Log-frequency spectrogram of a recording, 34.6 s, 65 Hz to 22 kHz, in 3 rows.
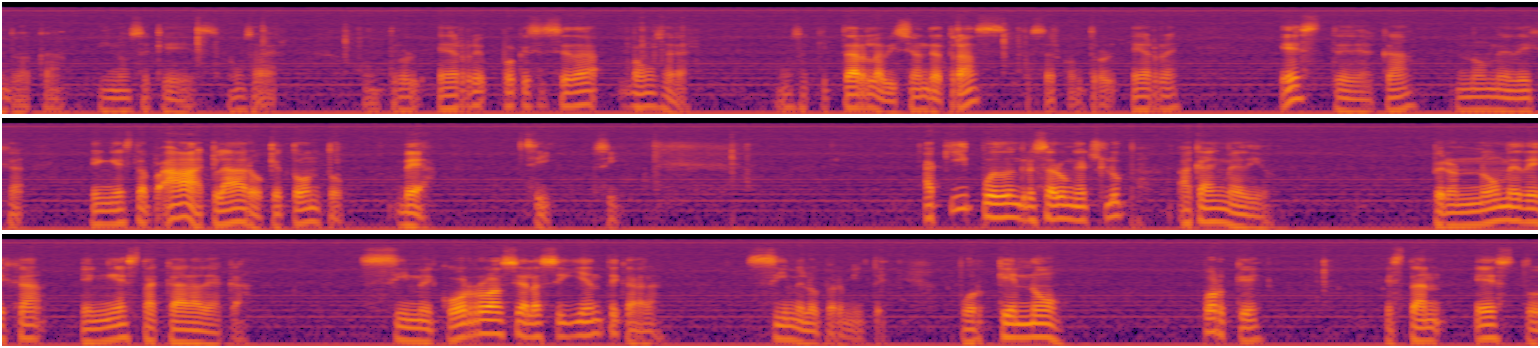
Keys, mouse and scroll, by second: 1.4 a, 2.5 ctrl+r, 4.8 Escape, 6.3 click, 7.5 ctrl+r, 12.7 Escape, 13.2 scroll up 1, 13.6 shift+middle click, 17.0 ctrl+r, 29.6 Escape, 30.1-32.5 middle drag, 33.1 shift+middle click.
